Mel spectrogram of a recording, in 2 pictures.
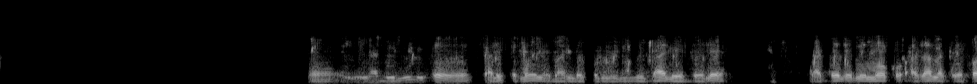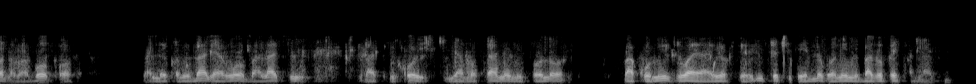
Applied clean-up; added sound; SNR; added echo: neural mask model Resemble Enhance denoiser.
